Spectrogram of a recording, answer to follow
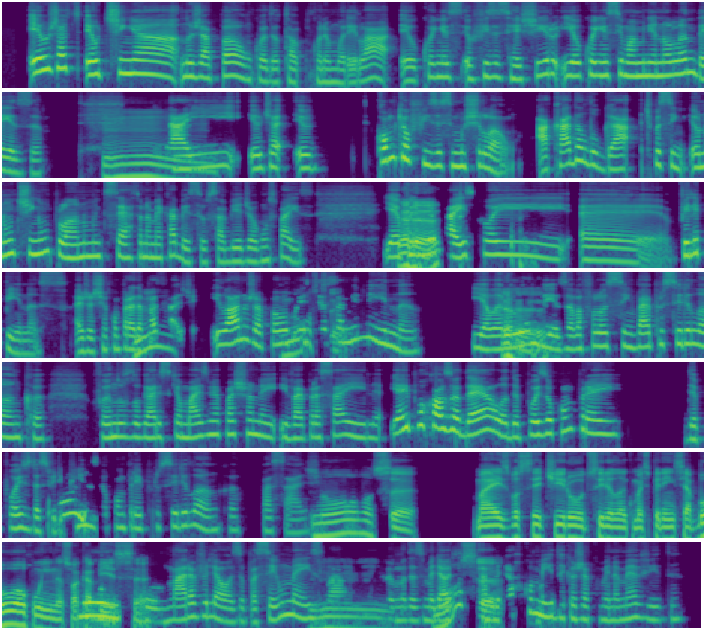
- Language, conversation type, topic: Portuguese, podcast, Qual foi o maior perrengue de viagem que virou uma história engraçada?
- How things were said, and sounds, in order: none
